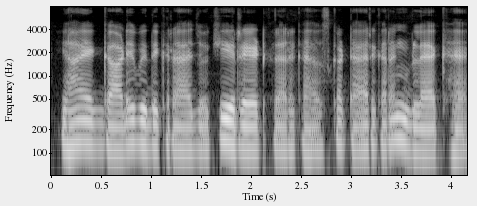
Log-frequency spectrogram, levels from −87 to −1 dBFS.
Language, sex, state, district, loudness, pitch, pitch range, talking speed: Hindi, male, Jharkhand, Ranchi, -20 LUFS, 115 Hz, 110-125 Hz, 260 wpm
